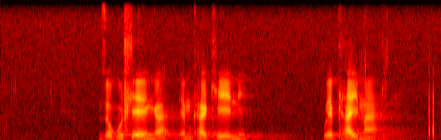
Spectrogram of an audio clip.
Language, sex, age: Zulu, male, 22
